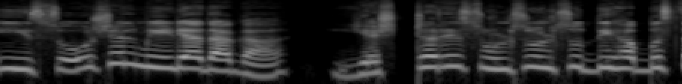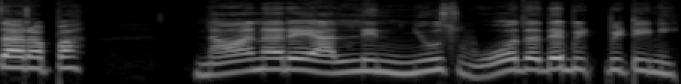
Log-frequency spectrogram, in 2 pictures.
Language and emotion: Kannada, angry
